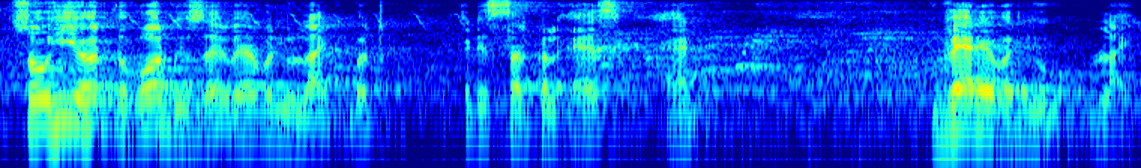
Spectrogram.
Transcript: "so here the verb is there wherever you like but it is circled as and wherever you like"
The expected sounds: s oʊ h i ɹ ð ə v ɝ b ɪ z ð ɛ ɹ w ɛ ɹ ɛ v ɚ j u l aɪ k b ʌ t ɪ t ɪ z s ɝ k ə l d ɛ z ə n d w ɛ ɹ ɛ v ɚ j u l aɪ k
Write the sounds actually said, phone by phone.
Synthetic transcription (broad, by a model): s oʊ h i ɹ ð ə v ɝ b ɪ z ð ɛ ɹ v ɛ ɹ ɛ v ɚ j u l aɪ k b ʌ t ɪ t ɪ z s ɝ k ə l ɛ z ə n d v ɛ ɹ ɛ v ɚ j u l aɪ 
